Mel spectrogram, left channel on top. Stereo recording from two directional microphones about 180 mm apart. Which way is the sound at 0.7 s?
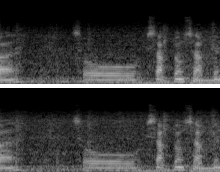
10° left (ahead or behind).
